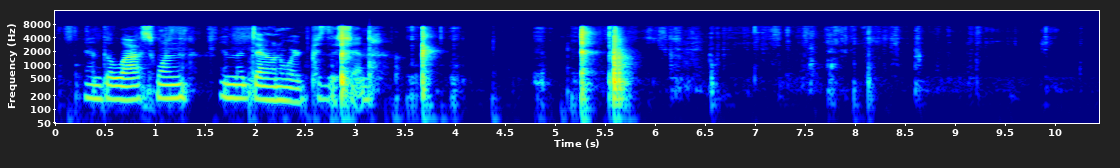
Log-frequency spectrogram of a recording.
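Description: Paper crinkles and rustles as it is folded and creased.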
